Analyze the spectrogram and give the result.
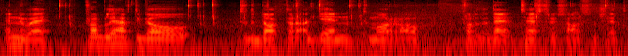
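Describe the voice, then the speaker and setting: Noisy stream audio with keyboard clatter, and a man with a fairly low voice talking casually. He rambles like a streamer chatting to viewers, swearing freely and circling back to repeat his blunt remarks. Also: moderate pace. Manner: profane, blunt, repetitive. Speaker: livestreamer.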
